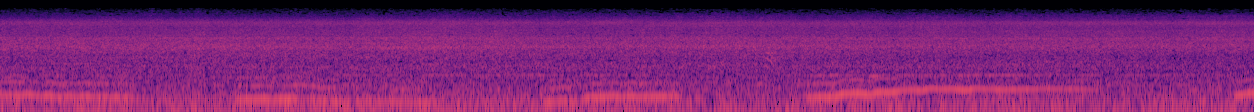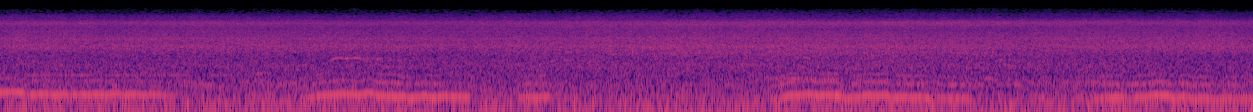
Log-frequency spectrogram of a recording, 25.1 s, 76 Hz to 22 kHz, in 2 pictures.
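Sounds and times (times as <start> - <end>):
indoor waterfall rushing: 0.0 - 25.0
faint voices: 12.3 - 18.9.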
